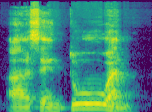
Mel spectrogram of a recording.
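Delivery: "Acentúan" slowly, with a long loud ú; a-cen-TÚÚÚ-an, stretched hard; stress on the Ú. Shown as a demonstration. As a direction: punch and hold the ú in "Acentúan". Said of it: "cayó en la I del diptongo".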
